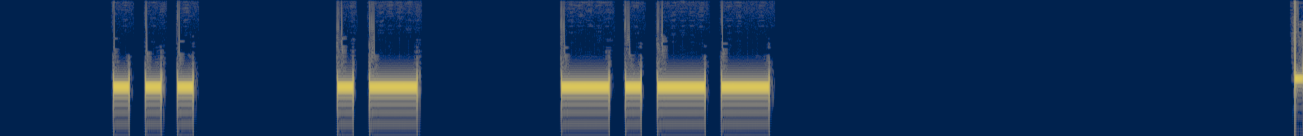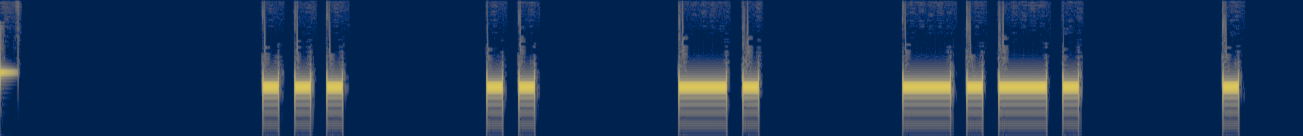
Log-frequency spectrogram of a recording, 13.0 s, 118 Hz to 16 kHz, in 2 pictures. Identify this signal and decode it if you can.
Morse code, heard as a keyed tone, about 15 wpm, spaced as for 9 wpm, 690 Hz. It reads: SAY SINCE
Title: 3x Character Spacing - Top 300 Words - 15wpm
